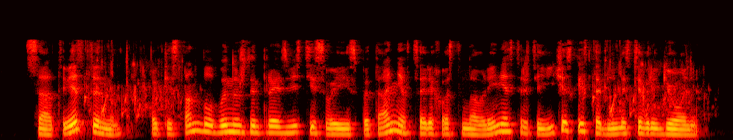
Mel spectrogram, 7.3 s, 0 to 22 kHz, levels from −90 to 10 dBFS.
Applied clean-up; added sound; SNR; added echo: none; Splash, splatter; 18 dB; none.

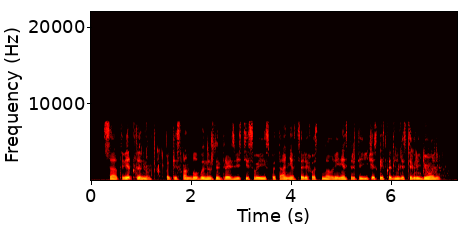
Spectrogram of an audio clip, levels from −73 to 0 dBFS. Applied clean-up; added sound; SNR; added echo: neural diffusion model UNIVERSE++.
